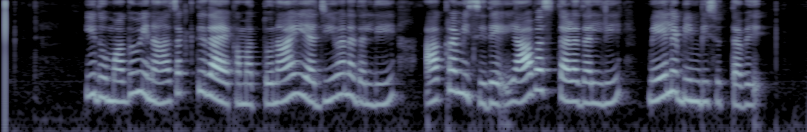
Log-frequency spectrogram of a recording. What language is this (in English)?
Kannada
